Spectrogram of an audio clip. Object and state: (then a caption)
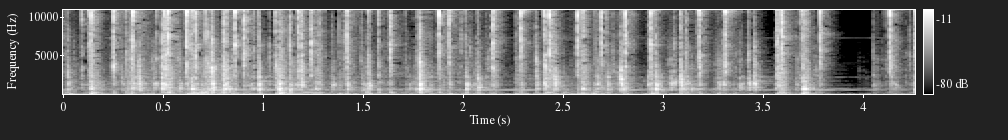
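Mechanical keyboard with round plastic keycaps. Fingertips and long nails type quickly on a light-up, typewriter-style retro mechanical keyboard with round plastic keycaps. The result is a dense run of sharp, bright clicks and clacks with very little low end, broken by a brief pause just before the last few keystrokes.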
